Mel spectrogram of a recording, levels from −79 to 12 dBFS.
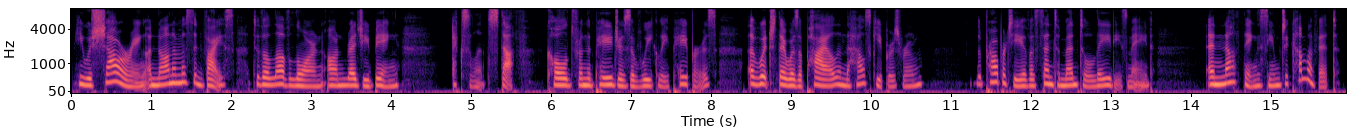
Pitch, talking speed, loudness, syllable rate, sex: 200 Hz, 160 wpm, -18 LUFS, 5.5 syllables/s, female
